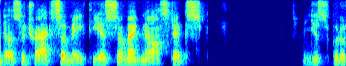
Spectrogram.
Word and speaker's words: agnostic: knowledge power uh nosis an agnostic or an agnostic because uh an agnostic but it's typically pronounced agnostic is more or less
